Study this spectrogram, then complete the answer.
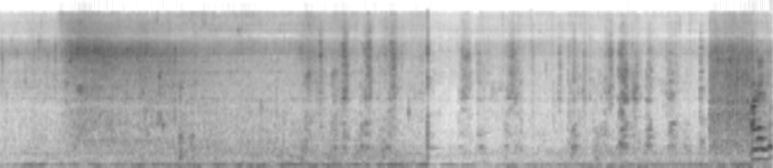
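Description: Water goes into a pan of fried masala for a pointed gourd (potol) curry, giving a loud, steady sizzle and hiss with stirring scrapes throughout; the sizzling quietens briefly before it surges again.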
